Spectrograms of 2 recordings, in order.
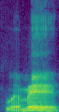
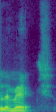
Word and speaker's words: Lamed: So this is Lamed. Oh, that's what they call it, Lamed. Yeah, okay. I was off on that name. I said Lamech or Lamech.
